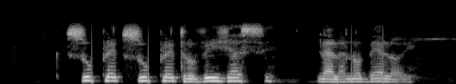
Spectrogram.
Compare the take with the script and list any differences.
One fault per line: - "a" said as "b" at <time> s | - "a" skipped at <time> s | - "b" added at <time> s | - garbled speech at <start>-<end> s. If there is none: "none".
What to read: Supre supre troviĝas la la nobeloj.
none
